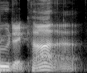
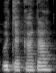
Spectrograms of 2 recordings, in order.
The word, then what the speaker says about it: Utakata: Udakata. Oh, My that does God. not count. I could not She understand had the no pronunciation idea for the who life that of me. was until I said Utakata like that.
